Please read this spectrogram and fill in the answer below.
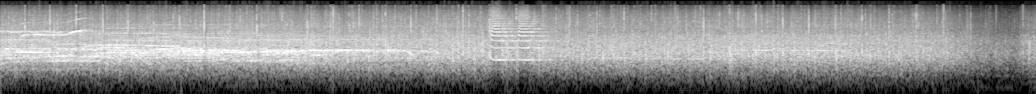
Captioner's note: applause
